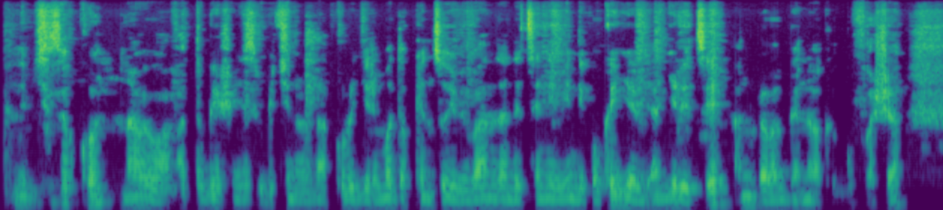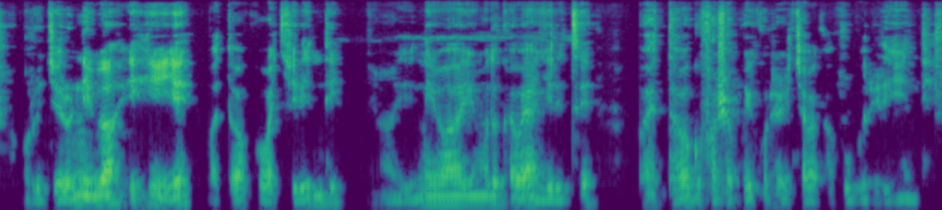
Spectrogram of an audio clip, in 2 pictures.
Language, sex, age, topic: Kinyarwanda, male, 25-35, finance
